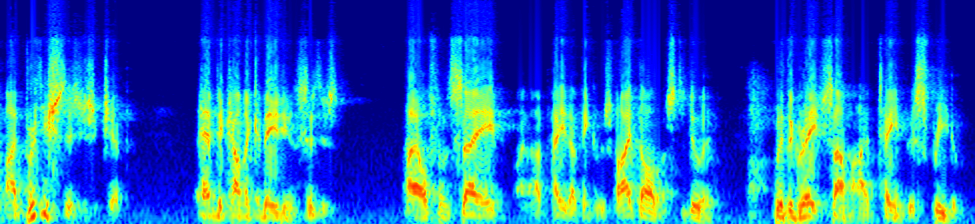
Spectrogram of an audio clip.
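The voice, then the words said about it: British accent. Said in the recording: “you still talk with that funny accent ... Vestiges of my Britishness are still there”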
